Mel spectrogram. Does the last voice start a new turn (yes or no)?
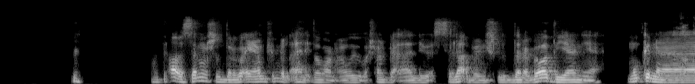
no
